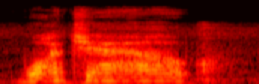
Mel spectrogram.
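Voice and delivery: loud yelling. Casting a spell in character, warning a commoner: yelling a warning. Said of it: "it's almost like I'm yelling at the commoner".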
